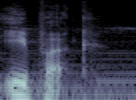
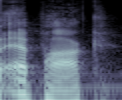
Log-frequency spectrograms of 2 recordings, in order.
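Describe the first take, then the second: First: The word is said with a British pronunciation. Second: The word is said with an American pronunciation. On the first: "And British pronunciation is" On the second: "So American go"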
